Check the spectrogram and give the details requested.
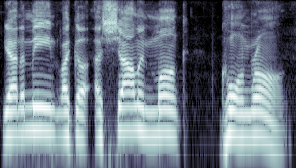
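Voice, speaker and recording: A man with a notably high voice co-hosts a casual, opinionated talk about films. He speaks emphatically and repeats phrases to drive points home, in a dry, close-sounding recording. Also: moderate pace, a little mellow, clear, resonant tone, no echo. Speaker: co-host. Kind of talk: casual opinionated film discussion.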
